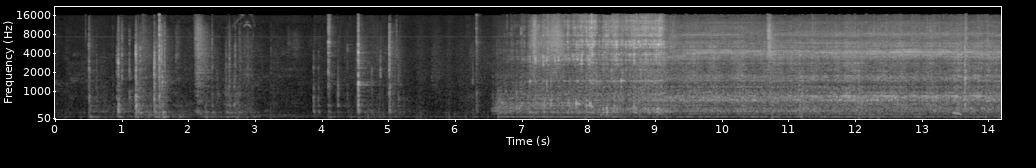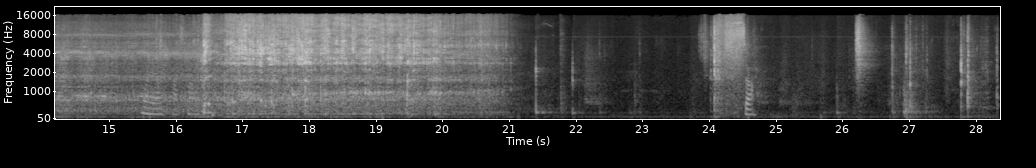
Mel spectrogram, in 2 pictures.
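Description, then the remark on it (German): A blender mixing a chocolate mixture whirs steadily for about fourteen seconds, a loud, dense grinding roar that brightens partway through, framed by scattered clicks and knocks before and after. “Ich mixe es noch einmal.”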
